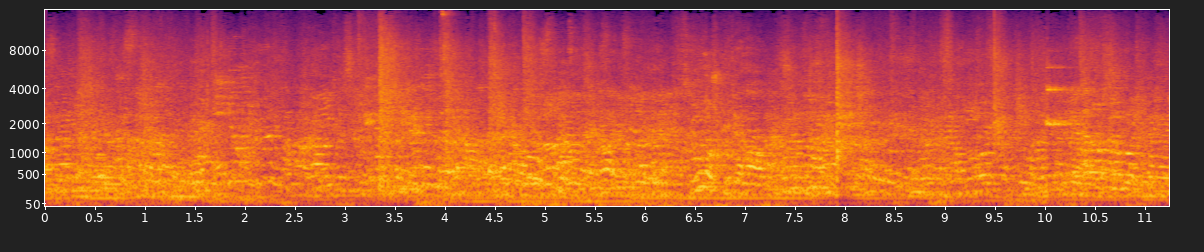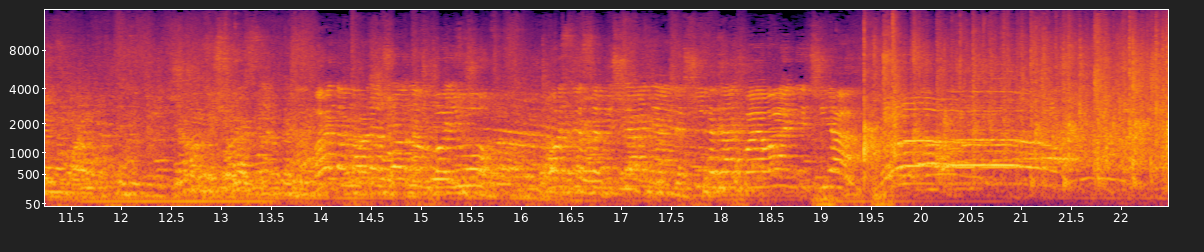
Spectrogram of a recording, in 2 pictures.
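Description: A crowd of men chatters loudly all around in an echoing hall.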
